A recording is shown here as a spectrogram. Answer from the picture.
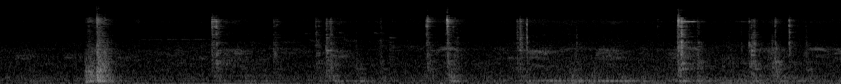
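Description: A steel spanner and steel parts clinking and knocking against a steel machine frame during assembly: about eight scattered, sharp metal knocks, the loudest about a second in and near seven seconds.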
